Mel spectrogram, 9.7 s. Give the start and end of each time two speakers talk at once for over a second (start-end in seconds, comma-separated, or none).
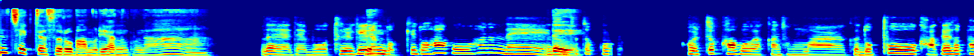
none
